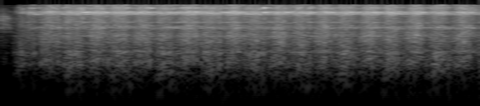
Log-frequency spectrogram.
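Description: A clear plastic box packed with small metal bells shaken hard: their rings blur into one dense, even jangle, a noise the audience calls white noise.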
